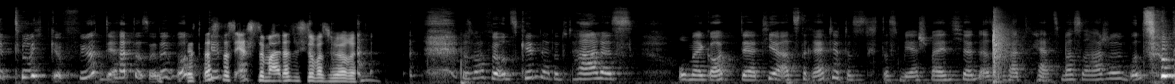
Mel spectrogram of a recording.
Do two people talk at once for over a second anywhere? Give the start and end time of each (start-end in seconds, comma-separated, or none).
none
